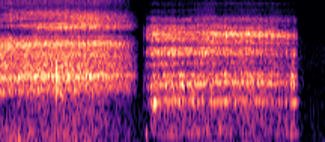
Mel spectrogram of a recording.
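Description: A cartoon lion's failed attempt to roar: two hoarse, breathy rasps of about a second each, with hardly any voice in them, the sign that the lion has lost its roar.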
